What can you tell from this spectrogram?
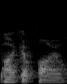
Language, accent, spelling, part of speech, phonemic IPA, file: English, US, pygophile, noun, /ˈpaɪɡəfaɪl/, Pygophile US.ogg
- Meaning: A person with an intense desire and/or sexual preference for the human buttocks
